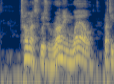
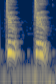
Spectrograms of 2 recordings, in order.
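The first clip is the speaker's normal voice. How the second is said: impatient horn toot; 10 semitones higher, 4 dB louder than usual. A narrator's reading.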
